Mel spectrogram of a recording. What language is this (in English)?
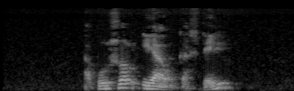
Catalan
